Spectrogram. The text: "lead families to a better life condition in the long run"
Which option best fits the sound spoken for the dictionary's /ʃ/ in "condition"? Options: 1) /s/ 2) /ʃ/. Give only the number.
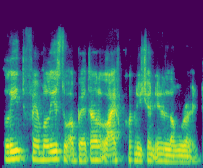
2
